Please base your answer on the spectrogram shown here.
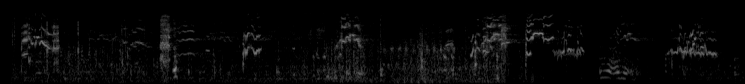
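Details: Hundreds of rainbow lorikeets at Lane Cove National Park keep up a continuous, overlapping chatter of harsh, high screeches and shrill chirps, with louder bursts every second or so.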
